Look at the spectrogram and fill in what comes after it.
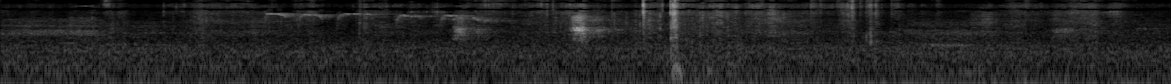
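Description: Small birds chirping faintly: a quick run of short, high chirps. Two short sharp clicks come about three seconds in, over a steady low rumble.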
